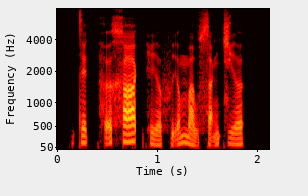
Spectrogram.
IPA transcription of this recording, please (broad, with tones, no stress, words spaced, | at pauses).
t̪e˦˥k̚ hə̰ː˧˥ xaː˦˥k̚hi˨˩ə̯ fḭ˧˥ə̯ma˧˩wsa̰˧˥ŋ t͡ɕi˧ə̯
